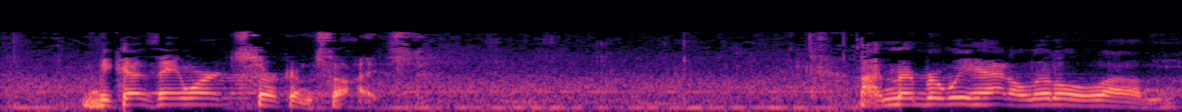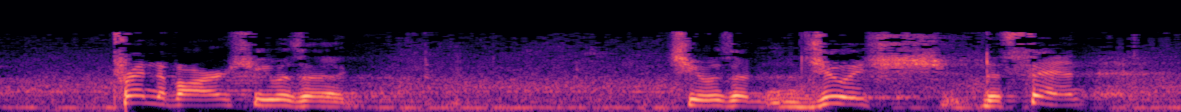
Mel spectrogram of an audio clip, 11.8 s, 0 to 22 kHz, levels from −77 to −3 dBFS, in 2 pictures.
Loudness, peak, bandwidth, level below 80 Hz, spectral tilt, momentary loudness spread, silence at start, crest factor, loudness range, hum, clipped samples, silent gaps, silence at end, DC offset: -23 LUFS; -6 dBFS; 8 kHz; -54 dBFS; -4.5 dB/octave; 14 LU; 0 s; 18 dB; 4 LU; none; under 0.1%; none; 0 s; under 0.1%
